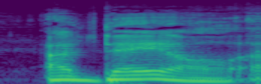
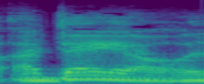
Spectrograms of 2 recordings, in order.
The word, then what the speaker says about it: Adele: Or however you want to pronounce it. Adele. Adele is how she wants it. But we don't have British accents, she's Adele. – Yeah. – If we were British, she'd be Adele.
